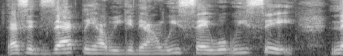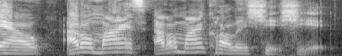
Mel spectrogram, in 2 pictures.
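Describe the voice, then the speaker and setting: A woman's voice: mid-range voice, moderate pace. Blunt, playful woman in her forties livestreaming. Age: 40s. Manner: blunt, playful, profane, slangy. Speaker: livestream host. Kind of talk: casual livestream chat with house rules and shout-outs.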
